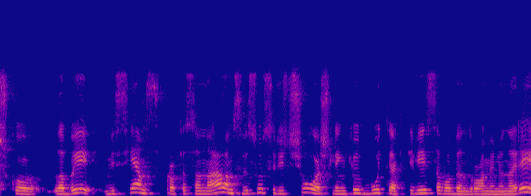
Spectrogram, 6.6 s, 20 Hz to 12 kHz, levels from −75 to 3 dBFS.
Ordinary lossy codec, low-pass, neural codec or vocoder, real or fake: MP3, 64 kbps; 9.9 kHz; none; real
